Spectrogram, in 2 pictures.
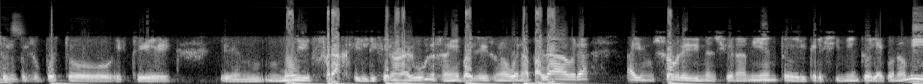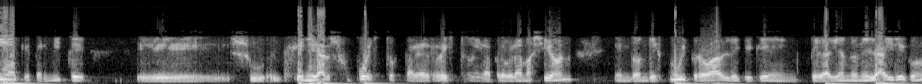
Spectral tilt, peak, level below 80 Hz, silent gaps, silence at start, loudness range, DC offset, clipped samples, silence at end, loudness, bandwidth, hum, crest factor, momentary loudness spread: -5 dB/octave; 0 dBFS; -34 dBFS; none; 0 s; 3 LU; under 0.1%; 0.7%; 0 s; -11 LUFS; over 20 kHz; none; 10 dB; 9 LU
